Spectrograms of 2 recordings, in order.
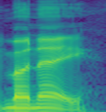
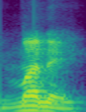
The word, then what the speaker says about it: Moné: Mercedes Moné. Right. And I that's what I thought because of the accent on the E. Yeah. I think it's Monet, not Monet, money, like money, you know.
